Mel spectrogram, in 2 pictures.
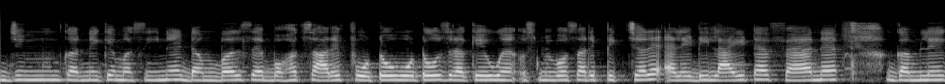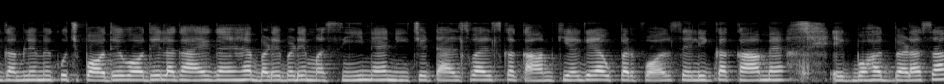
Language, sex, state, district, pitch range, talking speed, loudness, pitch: Hindi, female, Maharashtra, Mumbai Suburban, 195-205 Hz, 170 wpm, -16 LUFS, 200 Hz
